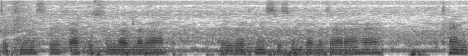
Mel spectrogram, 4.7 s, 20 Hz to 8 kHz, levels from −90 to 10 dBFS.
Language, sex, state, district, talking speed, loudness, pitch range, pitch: Hindi, male, Bihar, Samastipur, 180 wpm, -18 LUFS, 115-120 Hz, 120 Hz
